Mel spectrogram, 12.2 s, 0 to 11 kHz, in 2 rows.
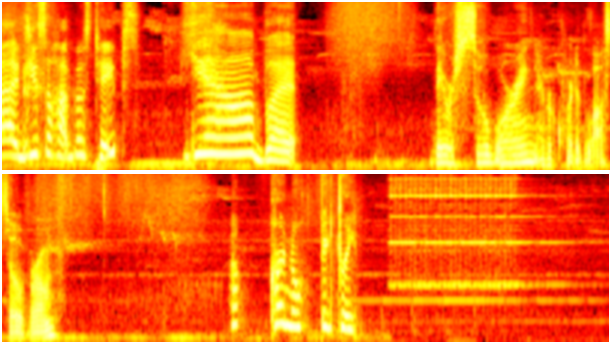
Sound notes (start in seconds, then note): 9.8 phone ringing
